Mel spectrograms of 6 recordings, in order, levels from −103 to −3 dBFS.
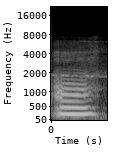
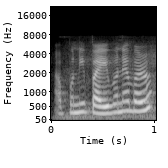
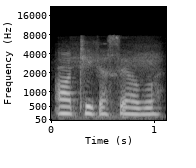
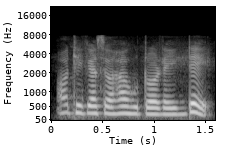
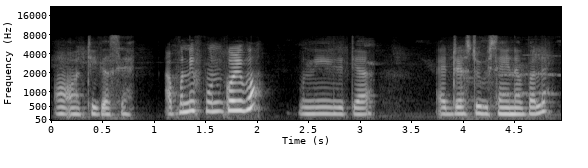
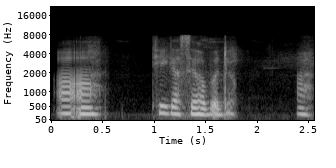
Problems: none marked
